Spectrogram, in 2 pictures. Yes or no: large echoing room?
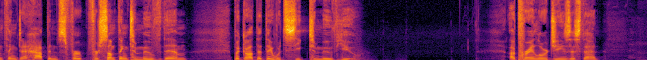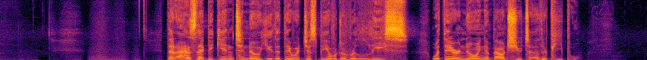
yes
